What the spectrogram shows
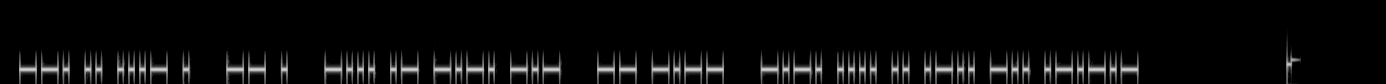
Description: Morse code, heard as a keyed tone, about 22 wpm, 700 Hz. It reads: GIVE ME BACK MY CHILD.
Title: Sentences from Top 800 Words 22wpm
